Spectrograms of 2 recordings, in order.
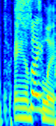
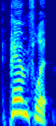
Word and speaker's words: pamphlet: I don't think there's a f. Maybe there's a ph. Pamplet.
